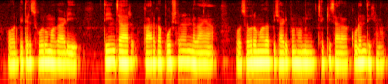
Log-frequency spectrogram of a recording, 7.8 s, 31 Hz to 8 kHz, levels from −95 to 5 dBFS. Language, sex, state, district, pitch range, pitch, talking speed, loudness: Hindi, male, Uttarakhand, Tehri Garhwal, 125-135 Hz, 130 Hz, 155 wpm, -16 LUFS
